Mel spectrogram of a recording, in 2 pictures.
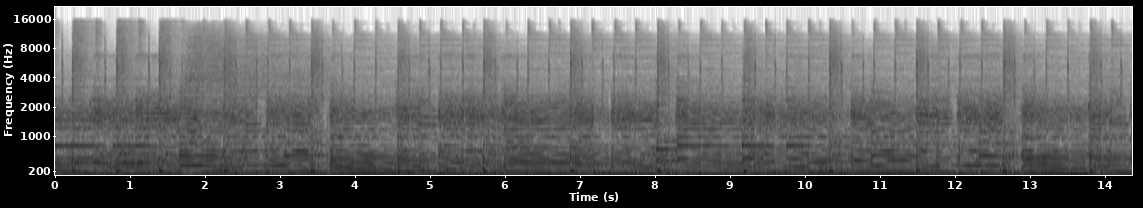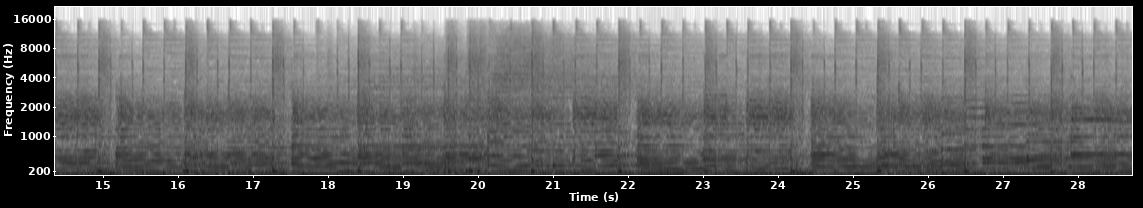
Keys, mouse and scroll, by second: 21.7 click.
